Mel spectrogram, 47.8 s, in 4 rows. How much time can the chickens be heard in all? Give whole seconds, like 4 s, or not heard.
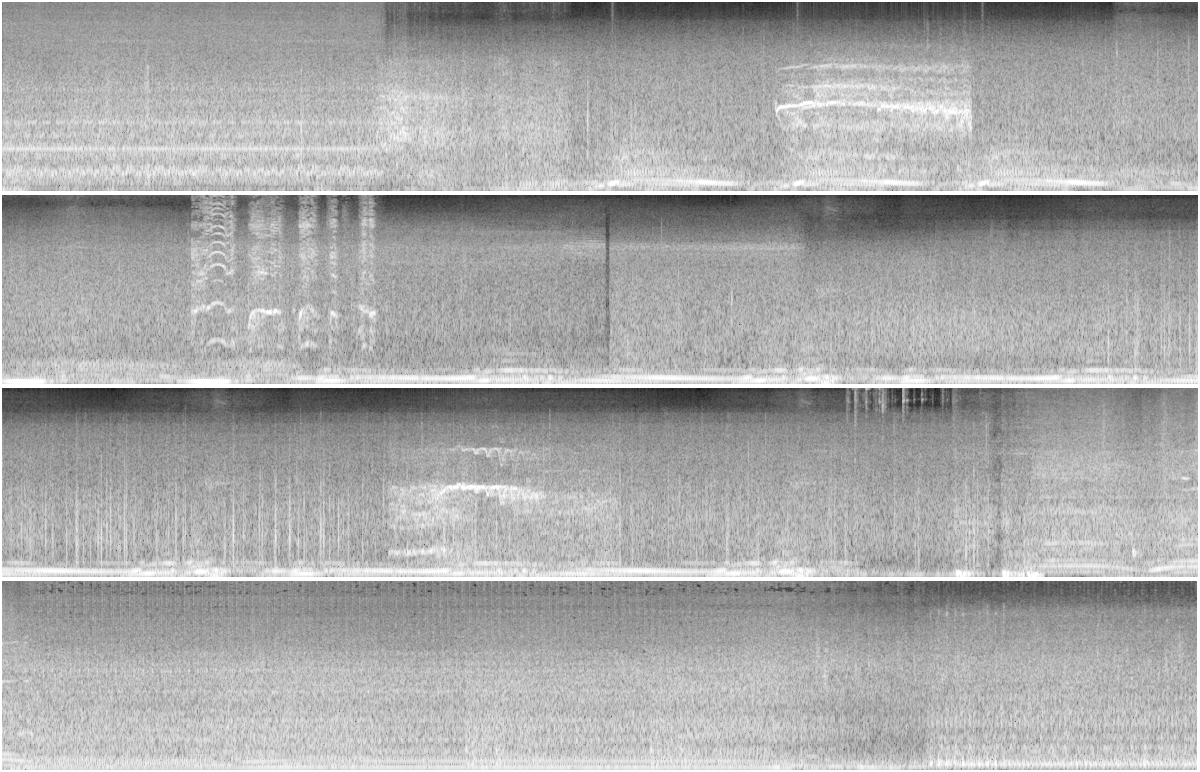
2 s.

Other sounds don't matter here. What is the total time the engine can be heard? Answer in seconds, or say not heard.
48 s.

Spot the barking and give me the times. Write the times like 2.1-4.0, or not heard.
not heard.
